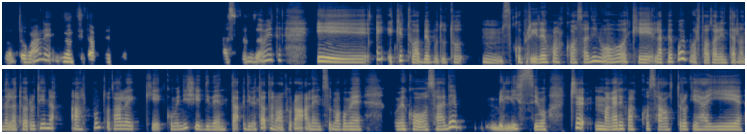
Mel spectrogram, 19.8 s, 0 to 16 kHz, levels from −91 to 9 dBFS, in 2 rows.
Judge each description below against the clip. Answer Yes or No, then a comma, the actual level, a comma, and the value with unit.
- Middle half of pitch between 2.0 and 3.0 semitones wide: No, average, 3.6 semitones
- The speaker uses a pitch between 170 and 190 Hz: Yes, medium, 185 Hz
